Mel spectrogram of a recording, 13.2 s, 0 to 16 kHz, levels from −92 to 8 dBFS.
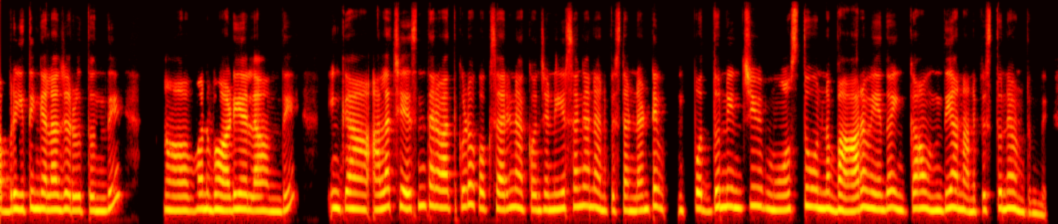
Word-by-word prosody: Breathing 255 +1 +1
ఎలా 245 0 +4
జరుగుతుంది? 230 0 -1 0.7
ఆహ్, 230 0 +1
మన 250 0 +2
బోడీ 240 +1 +5
ఎలా 225 -1 +2
ఉంది? 215 +5 -2 0.6
ఇంకా 265 0 +1 0.3
అలా 265 +4 +3
చేసిన 270 +2 +1
తర్వాత 275 -2 +2
కూడా, 305 +3 -1
ఒకొక్కసారి 255 -2 -2
నాకు 260 -2 -2
కొంచెం 240 0 -2
నీరసంగానే 290 +3 -1
అనిపిస్తదండి. 225 -1 -3
అంటే, 265 +5 0 0.5
పొద్దున్నించీ 275 +4 0 0.3
మోస్తూ 245 +5 -2
ఉన్న 260 0 +2 0.2
భారవేదో 245 +3 +3
ఇంకా 255 +4 -3 0.2
ఉంది, 230 +4 +1
అని 250 -3 +1
అనిపిస్తూనే 240 +5 -2
ఉంటుంది. 185 -6 -6
250 Hz, 125 wpm, -23 LUFS, 230-270 Hz, 0.7 s, బోడీ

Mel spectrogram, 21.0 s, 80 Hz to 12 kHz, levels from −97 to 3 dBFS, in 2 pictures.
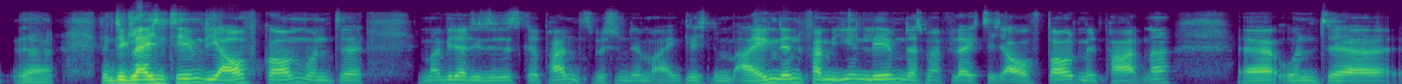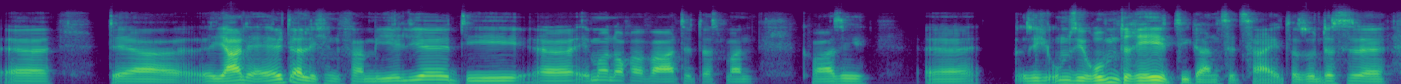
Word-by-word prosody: Ja, 90 -1 -4 0.3
sind 115 +2 -2
die 135 - +10
gleichen 140 +1 +10
Themen, 155 +2 +2
die 145 -1 +4
aufkommen 140 +2 +3
und, 130 -3 -8
äh, 120 -1 -5 0.4
immer 130 0 -9
wieder 135 -1 0
diese 120 -1 -6
Diskrepanz 125 +3 -6
zwischen 120 0 -13
dem 110 0 -11
eigentlichen 110 0 -10
dem 110 -1 -12
eigenen 145 +7 +2
Familienleben, 145 +1 0
das 130 -2 -4
man 125 -3 -12
vielleicht 120 -2 -4
sich 110 - -7
aufbaut 135 +7 0
mit 115 -4 -10
Partner, 145 +8 -3 0.5
äh, 120 +1 +1
und 115 0 -7
der 110 -1 -1
äh, 105 -1 -3 0.5
der 95 -3 -2
ja, 110 +3 +7
der 120 -5 -2
elterlichen 110 -4 +1
Familie, 115 +8 -1
die, 115 0 -3
äh, 110 0 -2
immer 130 0 -4
noch 115 -1 -5
erwartet, 100 -2 -2
dass 95 0 -11
man 95 0 -6 0.4
quasi, 100 +1 -3 0.4
äh, 95 +1 -6 0.3
sich 115 +2 -3
um 125 -1 -3
sie 115 - +2
rum 125 +8 +3
dreht 115 -1 +6
die 95 - -3
ganze 90 -1 -4
Zeit. - - -4
Also 95 +2 -2
das 110 +2 -1
ist 110 - -2
äh, 100 -2 0
115 Hz, 160 wpm, -25 LUFS, 105-130 Hz, 0.5 s, die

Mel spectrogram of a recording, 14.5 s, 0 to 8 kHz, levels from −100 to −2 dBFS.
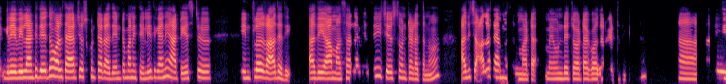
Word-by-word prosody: Gravy 220 +1 +6
లాంటిదేదో 245 +3 +5
వాళ్ళు 260 -2 +6
తయారు 230 0 +5
చేసుకుంటారు. 250 -2 -1
అదేంటో 205 +3 -3
మనకు 235 -2 -1
తెలీదు 230 +5 -2
కానీ 260 +5 +1
ఆ - - +5
టేస్టు 215 +4 -2 0.9
ఇంట్లో 250 +3 +2 0.2
రాదది. 200 -5 +3 0.5
అది 215 0 +1
ఆ - - +5
మసాలా 220 +4 -4
వేసి 245 +8 -8 0.2
చేస్తూ 215 +1 -1
ఉంటాడతను. 185 -4 -4 0.6
అది 230 +4 0
చాలా 275 - +1
ఫేమసనమాట, 190 -7 -3 0.3
మేముండే 195 +1 -2
చోట 190 -1 -2 0.2
గోదావరి 190 -1 -4
గట్టు - - -13
దగ్గర. 250 - -16 0.7
ఆ! - - -1 0.5
అది 475 +1 -7
220 Hz, 120 wpm, -21 LUFS, 195-240 Hz, 0.9 s, Gravy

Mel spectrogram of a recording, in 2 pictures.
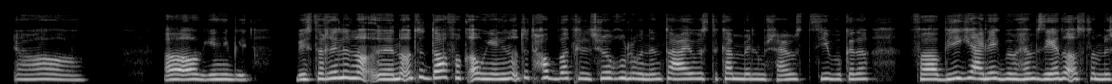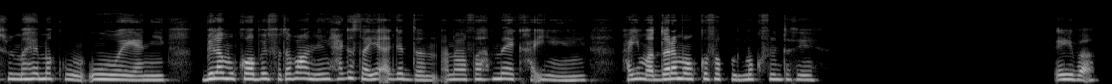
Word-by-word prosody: آه، 230 -3 -3 0.8
آه، 230 +1 +5
آه - - +1
يعني 230 +1 +1
ب 215 -1 -3 0.5
بيستغل 260 +7 +3
نق 280 -3 +3
نقطة 250 +7 +2
ضعفك 305 -1 +2
أو 250 0 +4
يعني 245 0 +3
نقطة 265 +4 -1
حبك 275 -3 -1
للشغل 270 +2 +1
وإن 245 -2 +1
أنت 250 +3 -2
عاوز 255 0 +2
تكمّل 250 -1 0
مش 225 -2 -4
عاوز 235 +2 -1
تسيبُه 255 0 -3
وكده، 245 +1 -2 0.4
فبييجي 240 +4 +3
عليك 265 +1 +4
بمهام 250 +1 +3
زيادة 250 0 +3
أصلًا 255 0 -3
مش 240 +1 -2
من 245 - 0
مهامك 250 0 -1
و 205 -5 -3 0.3
ويعني 205 -1 -1 0.4
بلا 260 +5 +4
مقابل، 255 -1 +1
فطبعًا 250 +2 -1
يعني 245 +1 -1
حاجة 255 +4 -3
سيئة 245 -3 -2
جدًا. 220 -5 -5
أنا 230 +1 -3
فاهماك 245 +2 -3
حقيقي 220 -1 -7
يعني، 195 +1 -5 0.3
حقيقي 235 +3 -2
مقدّرة 235 +2 +3
موقفك 245 -2 -1
والموقف 225 +2 -5
اللي 235 - -1
أنت 230 - -6
فيه. 215 -3 -8 2.2
إيه 230 +1 0
بقى؟ 205 -2 -4
245 Hz, 140 wpm, -23 LUFS, 230-255 Hz, 2.2 s, آه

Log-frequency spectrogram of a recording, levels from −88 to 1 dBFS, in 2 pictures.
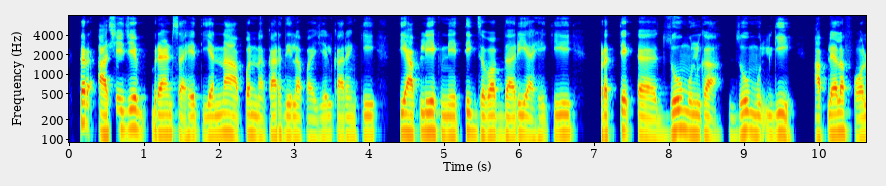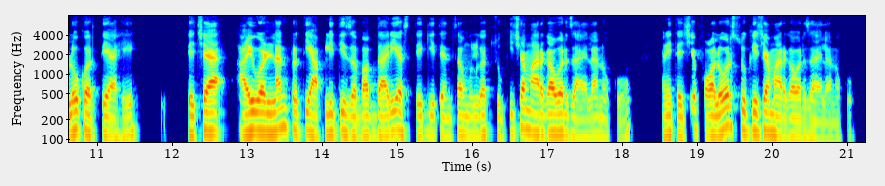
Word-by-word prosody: तर 185 -1 +8 0.2
असे 120 +5 +3
जे 145 +2 +4 0.2
ब्रँड्स 120 -2 +2
आहेत 110 +1 -1
यांना 115 +2 0
आपण 120 +2 -1
नकार 115 +3 -1
दिला 115 -1 -1
पाहिजे. 100 +2 -6
कारण 110 0 -2
की 115 0 -3 0.4
ती 130 - +2
आपली 125 +2 +3
एक 125 -1 +1
नैतिक 115 +2 -2
जवाब 115 0 +3
जबाबदारी 115 0 0
आहे, 105 0 -3
की 115 +2 -3 0.4
प्रत्येक 125 +2 +1
अ, 105 -2 +2 0.2
जो 135 +3 +5
मुलगा, 120 -5 0 0.3
जो 125 +4 +1
मुलगी 115 +1 -2 0.4
आपल्याला 120 +3 +3
फॉलो 110 +6 +2
करते 120 -2 +1
आहे, 105 +3 -7 0.7
त्याच्या 125 +3 +5 0.3
आई-वडिलां 130 +3 +5
प्रती 130 -1 -2
आपली 120 +3 -2
ती 130 - 0
जबाबदारी 115 +2 0
असते, 125 -2 -2
की 115 0 -7
त्यांचा 110 +2 -3
मुलगा 115 +1 -4
चुकीच्या 120 +4 -3
मार्गावर 125 -1 +3
जायला 105 +2 -3
नको 100 -3 -11 0.4
आणि 115 +1 -2
त्याचे 110 +6 -2
फॉलोवर्स 120 +8 +3
चुकीच्या 130 -1 +1
मार्गावर 110 -3 0
जायला 95 -3 -6
नको. 90 0 -17
115 Hz, 145 wpm, -23 LUFS, 110-125 Hz, 0.7 s, तर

